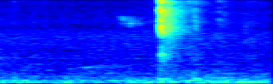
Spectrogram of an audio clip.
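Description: Quiet room tone with one sharp click a little over a second in, dying away quickly.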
